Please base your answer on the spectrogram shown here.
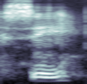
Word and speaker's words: sie: She, sie. Sie. or Z, I should say, because S is pronounced like a Z.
